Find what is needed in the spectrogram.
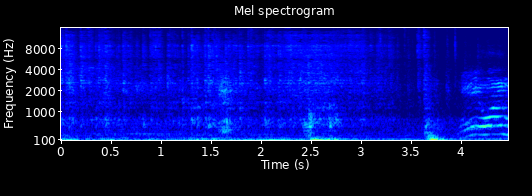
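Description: Mechanical clicking and whirring sound effects from a cartoon soundtrack, played through a TV speaker over a steady low hum, with two dull thumps, one past the middle and one near the end.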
